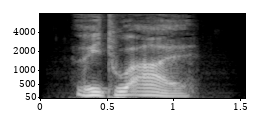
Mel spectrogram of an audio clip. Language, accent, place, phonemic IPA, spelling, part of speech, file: German, Germany, Berlin, /ʁiˈtu̯aːl/, Ritual, noun, De-Ritual.ogg
- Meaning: ritual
